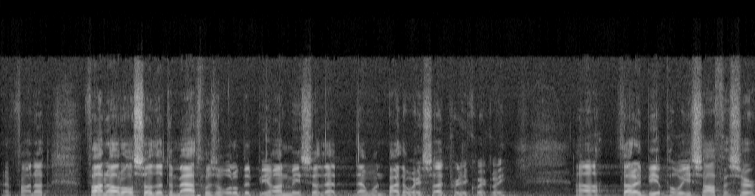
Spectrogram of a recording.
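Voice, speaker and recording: Speaking in a normal speaking voice, a man with an American accent keeps a fairly low pitch. His intonation is fairly even and his pace fairly quick. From US, Pittsburgh area. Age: 60s. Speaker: conference founder. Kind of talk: onstage interview.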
